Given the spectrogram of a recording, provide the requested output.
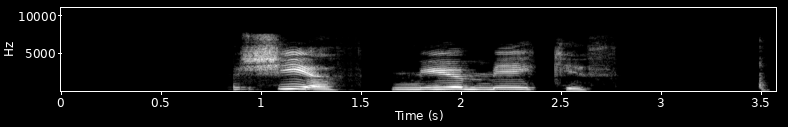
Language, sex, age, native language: Icelandic, male, 10, Icelandic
